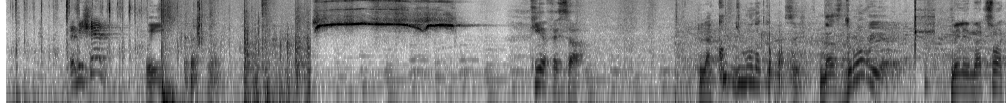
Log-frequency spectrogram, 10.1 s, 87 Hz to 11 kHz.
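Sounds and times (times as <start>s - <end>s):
knocks and rustles: 1.5s - 3.1s
plastic whistle blast: 3.1s - 4.8s.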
